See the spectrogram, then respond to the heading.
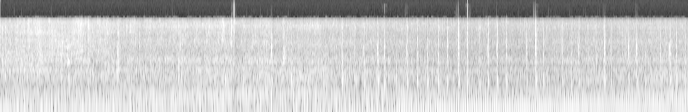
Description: Triumph Spitfire rear knocking noise. This noise was caused by the failure of the passenger side axle universal joint.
